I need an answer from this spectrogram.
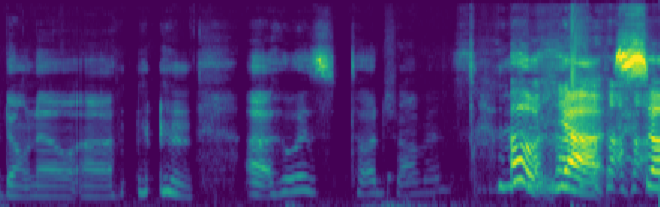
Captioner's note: clears throat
